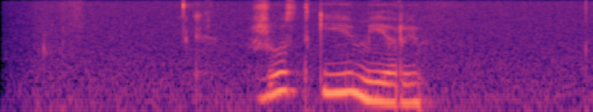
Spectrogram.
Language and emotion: Russian, neutral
